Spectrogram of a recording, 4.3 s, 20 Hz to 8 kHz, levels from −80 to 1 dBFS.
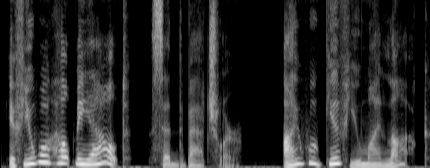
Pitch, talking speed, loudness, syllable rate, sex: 205 Hz, 210 wpm, -19 LUFS, 4.8 syllables/s, female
